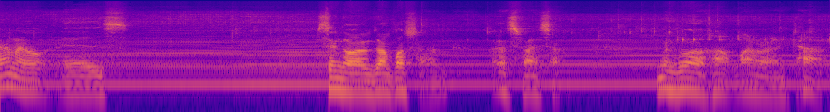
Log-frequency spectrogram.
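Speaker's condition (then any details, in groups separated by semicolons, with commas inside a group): Brain injury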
